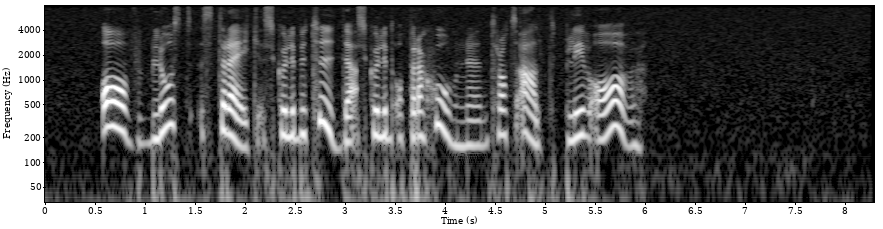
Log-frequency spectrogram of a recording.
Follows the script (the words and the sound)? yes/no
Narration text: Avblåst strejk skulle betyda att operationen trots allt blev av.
no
